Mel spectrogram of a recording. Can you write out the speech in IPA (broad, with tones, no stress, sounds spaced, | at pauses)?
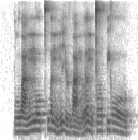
l w a˨˦ n n̪ o˦ ʊ̯ kʰ w ə˥˨ n n̪ i˥˨ ɻ w a̰˨˩ n l ə˥˨ n t̪ ɤ˦ p j o˥˨ ʊ̯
